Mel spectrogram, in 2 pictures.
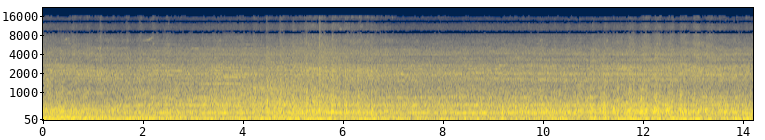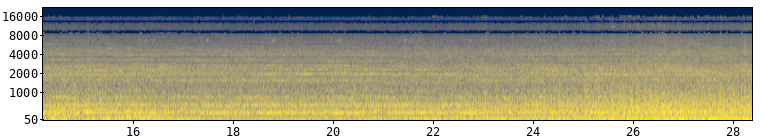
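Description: Freight cars (gondolas, tank cars and boxcars) of a mixed freight train rolling past steadily, with the continuous rumble and clatter of steel wheels over the rails.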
